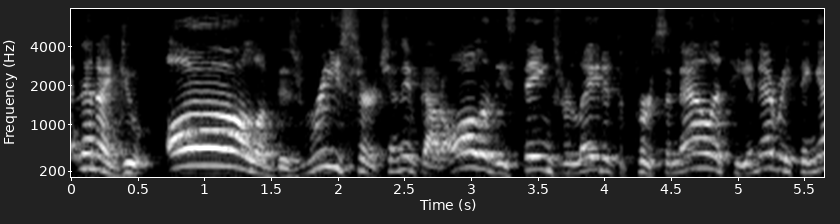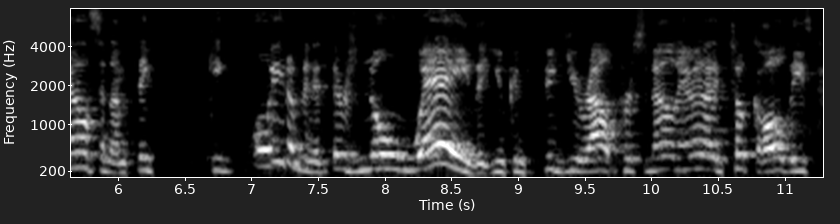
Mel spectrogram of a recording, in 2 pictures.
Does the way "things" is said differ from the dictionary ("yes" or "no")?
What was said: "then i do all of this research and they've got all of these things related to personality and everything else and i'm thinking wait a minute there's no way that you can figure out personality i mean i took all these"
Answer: no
